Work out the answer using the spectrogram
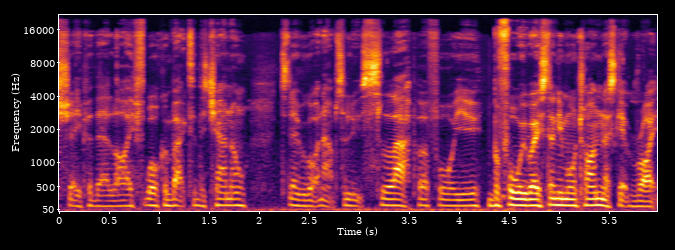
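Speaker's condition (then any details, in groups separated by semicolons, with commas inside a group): No condition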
